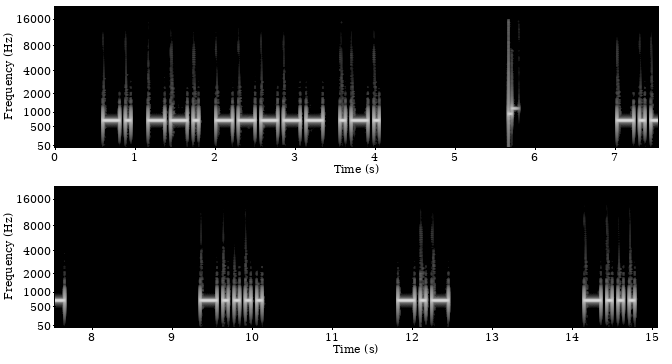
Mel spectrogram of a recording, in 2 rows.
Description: Morse code, heard as a keyed tone, about 17 wpm, spaced as for 7 wpm, 700 Hz. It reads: NG0R K6KB
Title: USA Call Signs - 8x Character Spacing - 17wpm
